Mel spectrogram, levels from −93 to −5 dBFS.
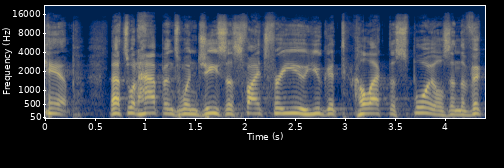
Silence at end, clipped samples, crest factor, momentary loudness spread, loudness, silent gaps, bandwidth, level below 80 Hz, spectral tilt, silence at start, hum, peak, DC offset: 0.05 s; under 0.1%; 20 dB; 6 LU; -26 LUFS; none; 17.5 kHz; -58 dBFS; -3.5 dB/octave; 0 s; none; -8 dBFS; under 0.1%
